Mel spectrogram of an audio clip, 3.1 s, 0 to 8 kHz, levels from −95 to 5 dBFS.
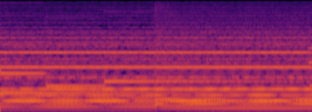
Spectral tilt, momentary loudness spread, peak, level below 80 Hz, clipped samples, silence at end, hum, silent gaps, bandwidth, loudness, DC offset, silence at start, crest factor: -6 dB/octave; 1 LU; -18 dBFS; -58 dBFS; under 0.1%; 0 s; none; none; 8 kHz; -28 LUFS; under 0.1%; 0 s; 12 dB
